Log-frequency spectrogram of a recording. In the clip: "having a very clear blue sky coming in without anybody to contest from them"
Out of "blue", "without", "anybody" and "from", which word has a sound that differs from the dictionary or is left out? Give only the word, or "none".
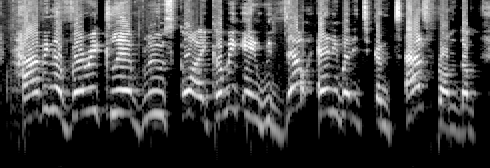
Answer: none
